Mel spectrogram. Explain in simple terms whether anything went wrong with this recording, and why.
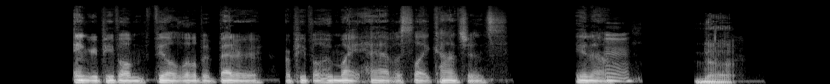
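From 6.81 s to 8.30 s, the playback was likely running on the wrong clock, at 0.69 times its real speed. This section at the wrong speed makes the speech slow and drawn out, and drops its pitch by roughly seven semitones.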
